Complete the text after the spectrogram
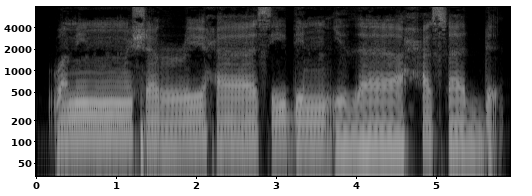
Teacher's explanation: Nah, perhatikan di ujung bacaan ini adalah huruf qalqalah ya, yaitu dal. Maka ketika diwakofkan suara dal tersebut harus dipantulkan. Bahkan harus dipantulkan dengan suara yang lebih jelas, lebih besar ya, karena dihukumi qalqalah kubro.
